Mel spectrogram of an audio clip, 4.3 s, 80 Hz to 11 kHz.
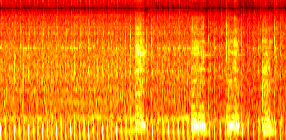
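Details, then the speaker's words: Jinma (Tractor King) 254 tractor on 50/50 black diesel blend: idle pulsing about ten times a second, stumbling with surges and sags; gummed carburetor pulling too much fuel through the jet, running rich; new carburetor ordered. "pulling too much fuel up through the tube, through the jet. But whatever, I can get it to idle, and that's enough to slowly push through this gum."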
